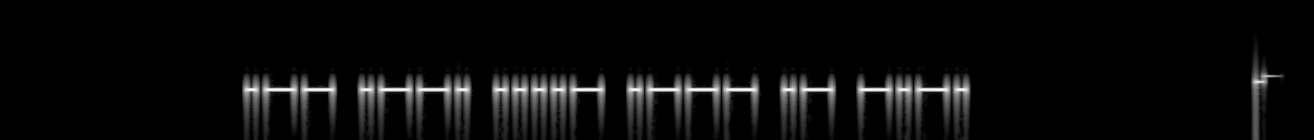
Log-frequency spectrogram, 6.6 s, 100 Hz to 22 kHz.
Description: Morse code, heard as a keyed tone, about 25 wpm, 700 Hz. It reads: WP4JAC
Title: USA Call Signs - 6 Characters - 2x Character Spacing - 25wpm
